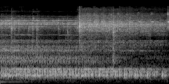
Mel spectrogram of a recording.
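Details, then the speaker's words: Dayton single-phase lathe motor running before its rebuild: a brief light metallic rattle over the motor hum as the centrifugal clutch that switches the start capacitor drops in and out. This is normal, and the bearings sound fine. "it makes that noise when the actual uh the capacitor goes back in the star capacitor um or I mean the the centrifugal clutch that actually activates this part of the star capacitor"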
